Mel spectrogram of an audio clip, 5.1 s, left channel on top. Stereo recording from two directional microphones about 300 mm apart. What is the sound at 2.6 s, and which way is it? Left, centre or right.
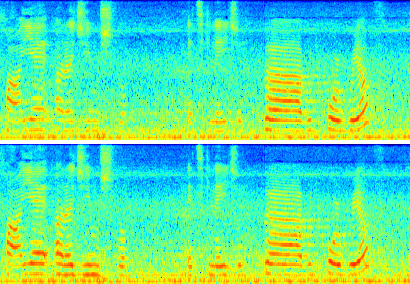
Speech, centre.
